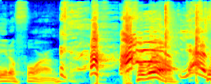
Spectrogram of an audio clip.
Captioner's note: laughs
